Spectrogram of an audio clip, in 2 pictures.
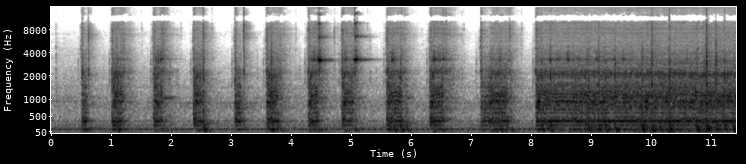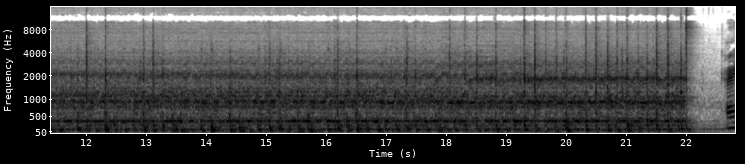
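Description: A stand mixer churns sugar cookie dough with flour, starting with short start-stop pulses and then running steadily for a long stretch before cutting off, with a voice talking over it.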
